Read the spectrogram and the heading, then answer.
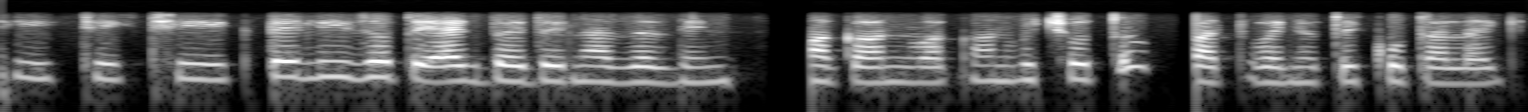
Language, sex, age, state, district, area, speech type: Kashmiri, female, 45-60, Jammu and Kashmir, Ganderbal, urban, conversation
